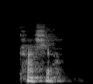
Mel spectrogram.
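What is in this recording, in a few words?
"pasha", British English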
